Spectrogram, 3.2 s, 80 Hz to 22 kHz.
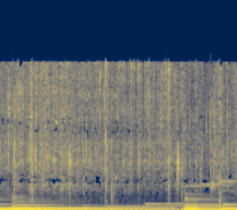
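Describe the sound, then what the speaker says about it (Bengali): About two spoonfuls of ghee sizzle in a pan for tempering a gravy, a close, steady crackling hiss running throughout beneath sustained tonal background music. "গ্রেভির মধ্যে এবারে উপর থেকে একটা ছোপ দিতে হবে, যার জন্য আমি নিয়ে নিচ্ছি 2 চামচের মতো ঘি।"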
